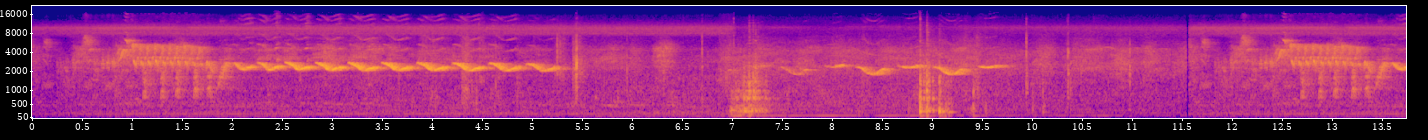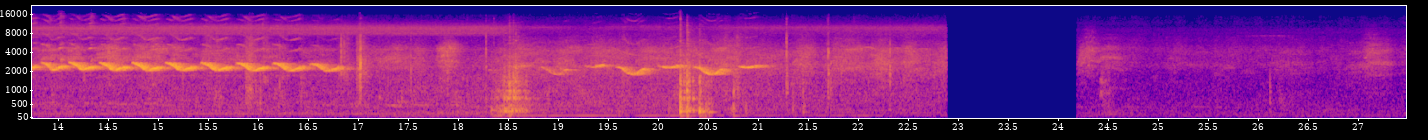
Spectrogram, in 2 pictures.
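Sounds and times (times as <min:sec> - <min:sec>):
zorzal colorado thrush calling: 0:00.8 - 0:11.4, 0:12.0 - 0:21.3.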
